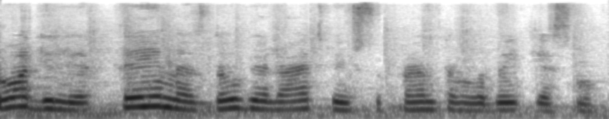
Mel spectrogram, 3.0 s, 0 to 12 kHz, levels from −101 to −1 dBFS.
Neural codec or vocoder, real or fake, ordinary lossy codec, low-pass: none; real; AAC, 48 kbps; 10.8 kHz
